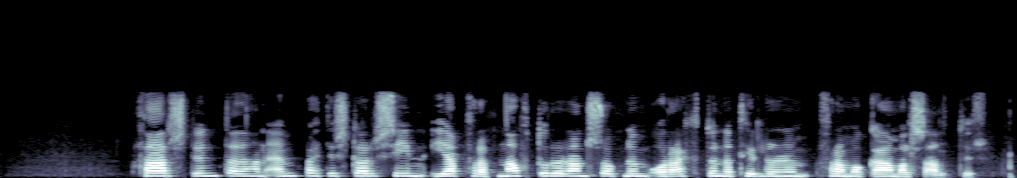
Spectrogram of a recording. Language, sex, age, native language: Icelandic, female, 40-49, Icelandic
